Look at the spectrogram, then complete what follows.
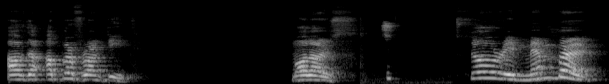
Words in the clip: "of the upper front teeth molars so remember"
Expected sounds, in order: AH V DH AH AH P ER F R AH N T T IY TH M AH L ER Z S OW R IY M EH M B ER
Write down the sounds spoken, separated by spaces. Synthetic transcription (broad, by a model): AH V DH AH AH P ER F R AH N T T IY T M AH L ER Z S OW R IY M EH M B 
